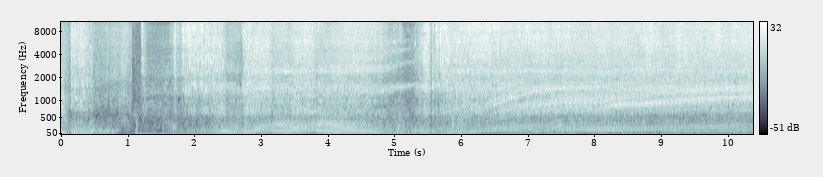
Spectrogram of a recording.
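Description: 1985 Oldsmobile Delta 88's 307 V8 revving up and down twice, then climbing to a high, held rev as the rear tyres spin in a burnout, with a tyre squeal rising in pitch over the engine.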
